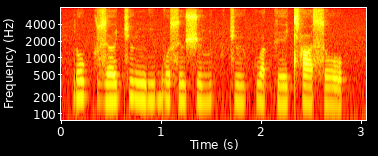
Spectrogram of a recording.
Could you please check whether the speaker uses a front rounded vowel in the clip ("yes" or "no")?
yes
